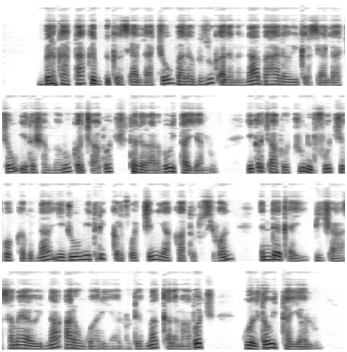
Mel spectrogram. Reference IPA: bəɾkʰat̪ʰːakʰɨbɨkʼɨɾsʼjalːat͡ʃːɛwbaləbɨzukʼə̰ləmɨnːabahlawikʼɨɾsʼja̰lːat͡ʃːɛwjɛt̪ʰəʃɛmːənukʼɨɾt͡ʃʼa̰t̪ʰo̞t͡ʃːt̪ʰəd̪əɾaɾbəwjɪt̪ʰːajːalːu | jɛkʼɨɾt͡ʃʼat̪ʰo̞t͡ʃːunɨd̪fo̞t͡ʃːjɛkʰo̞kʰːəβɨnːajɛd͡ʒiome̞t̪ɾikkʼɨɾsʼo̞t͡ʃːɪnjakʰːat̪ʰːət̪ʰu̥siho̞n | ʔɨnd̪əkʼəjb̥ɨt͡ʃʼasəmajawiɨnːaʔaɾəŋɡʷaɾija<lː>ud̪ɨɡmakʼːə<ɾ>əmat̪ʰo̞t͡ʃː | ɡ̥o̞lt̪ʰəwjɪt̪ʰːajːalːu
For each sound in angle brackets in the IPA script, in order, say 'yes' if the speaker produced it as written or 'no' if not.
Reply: yes, no

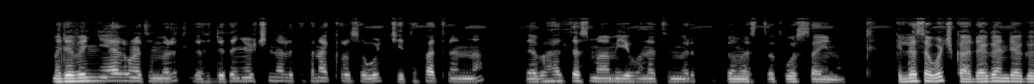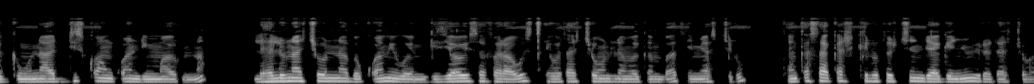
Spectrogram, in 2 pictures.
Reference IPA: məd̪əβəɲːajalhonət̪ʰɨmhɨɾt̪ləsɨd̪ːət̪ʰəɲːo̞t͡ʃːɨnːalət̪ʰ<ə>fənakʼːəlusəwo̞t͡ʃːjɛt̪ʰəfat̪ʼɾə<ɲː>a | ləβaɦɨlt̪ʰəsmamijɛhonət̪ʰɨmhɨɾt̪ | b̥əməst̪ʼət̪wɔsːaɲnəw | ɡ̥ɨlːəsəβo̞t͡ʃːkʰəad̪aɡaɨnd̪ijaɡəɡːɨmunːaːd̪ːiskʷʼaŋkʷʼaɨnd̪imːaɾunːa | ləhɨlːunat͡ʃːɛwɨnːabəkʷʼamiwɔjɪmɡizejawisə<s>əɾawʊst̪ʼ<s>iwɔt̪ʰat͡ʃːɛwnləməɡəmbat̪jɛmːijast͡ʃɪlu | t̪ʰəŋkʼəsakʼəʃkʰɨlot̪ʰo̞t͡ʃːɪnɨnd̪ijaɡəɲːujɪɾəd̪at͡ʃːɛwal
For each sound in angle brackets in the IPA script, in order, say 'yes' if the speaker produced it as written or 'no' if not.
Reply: yes, no, no, no

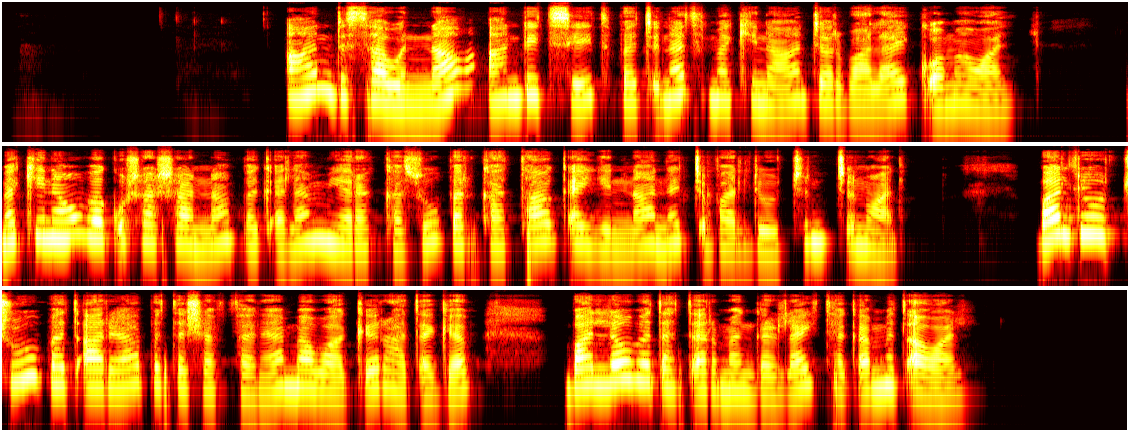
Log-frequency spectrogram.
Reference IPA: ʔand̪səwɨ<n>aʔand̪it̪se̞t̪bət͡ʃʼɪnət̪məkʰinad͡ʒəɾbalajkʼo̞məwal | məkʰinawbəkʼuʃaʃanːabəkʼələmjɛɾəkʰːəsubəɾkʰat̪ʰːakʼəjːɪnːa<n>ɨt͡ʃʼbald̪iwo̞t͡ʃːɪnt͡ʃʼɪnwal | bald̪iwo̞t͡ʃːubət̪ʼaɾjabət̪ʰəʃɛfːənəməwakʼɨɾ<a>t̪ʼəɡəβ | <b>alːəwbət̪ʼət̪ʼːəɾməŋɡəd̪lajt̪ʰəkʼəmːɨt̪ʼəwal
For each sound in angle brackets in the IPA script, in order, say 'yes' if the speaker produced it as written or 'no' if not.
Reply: no, yes, yes, yes

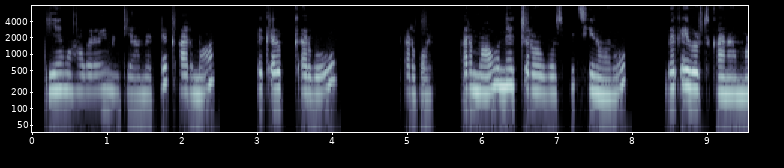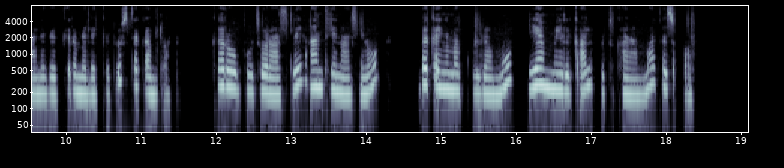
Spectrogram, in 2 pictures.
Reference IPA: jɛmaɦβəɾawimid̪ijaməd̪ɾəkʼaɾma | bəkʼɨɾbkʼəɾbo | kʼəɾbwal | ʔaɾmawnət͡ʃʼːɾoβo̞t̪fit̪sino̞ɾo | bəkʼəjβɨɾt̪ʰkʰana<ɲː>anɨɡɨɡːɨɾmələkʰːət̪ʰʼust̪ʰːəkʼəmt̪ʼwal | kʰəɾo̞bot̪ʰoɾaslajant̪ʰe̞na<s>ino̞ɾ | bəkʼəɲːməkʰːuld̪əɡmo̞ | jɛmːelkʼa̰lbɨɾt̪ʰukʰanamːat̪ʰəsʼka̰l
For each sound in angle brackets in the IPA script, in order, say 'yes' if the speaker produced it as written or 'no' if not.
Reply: no, yes

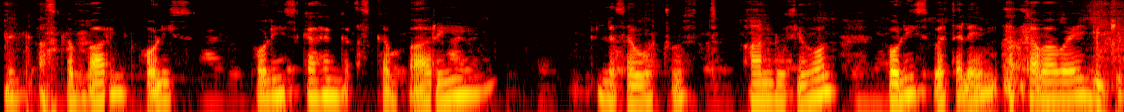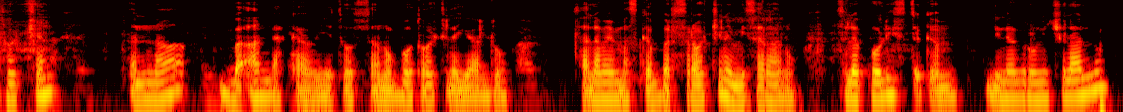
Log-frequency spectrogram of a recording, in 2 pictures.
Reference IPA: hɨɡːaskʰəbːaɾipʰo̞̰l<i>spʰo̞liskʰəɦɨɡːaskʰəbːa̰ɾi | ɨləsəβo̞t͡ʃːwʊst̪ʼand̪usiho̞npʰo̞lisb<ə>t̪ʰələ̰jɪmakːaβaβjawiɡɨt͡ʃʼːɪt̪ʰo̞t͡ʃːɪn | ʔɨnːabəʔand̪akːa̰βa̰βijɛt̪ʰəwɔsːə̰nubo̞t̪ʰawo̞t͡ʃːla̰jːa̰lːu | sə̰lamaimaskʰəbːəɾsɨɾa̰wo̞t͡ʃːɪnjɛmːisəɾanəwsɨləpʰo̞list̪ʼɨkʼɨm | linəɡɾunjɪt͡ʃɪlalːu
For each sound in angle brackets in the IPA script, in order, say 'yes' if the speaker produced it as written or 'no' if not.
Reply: yes, yes

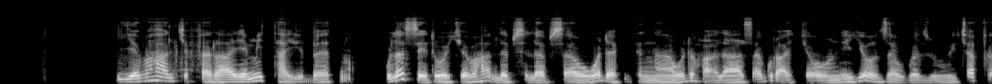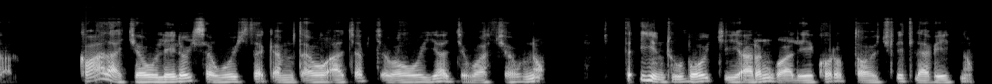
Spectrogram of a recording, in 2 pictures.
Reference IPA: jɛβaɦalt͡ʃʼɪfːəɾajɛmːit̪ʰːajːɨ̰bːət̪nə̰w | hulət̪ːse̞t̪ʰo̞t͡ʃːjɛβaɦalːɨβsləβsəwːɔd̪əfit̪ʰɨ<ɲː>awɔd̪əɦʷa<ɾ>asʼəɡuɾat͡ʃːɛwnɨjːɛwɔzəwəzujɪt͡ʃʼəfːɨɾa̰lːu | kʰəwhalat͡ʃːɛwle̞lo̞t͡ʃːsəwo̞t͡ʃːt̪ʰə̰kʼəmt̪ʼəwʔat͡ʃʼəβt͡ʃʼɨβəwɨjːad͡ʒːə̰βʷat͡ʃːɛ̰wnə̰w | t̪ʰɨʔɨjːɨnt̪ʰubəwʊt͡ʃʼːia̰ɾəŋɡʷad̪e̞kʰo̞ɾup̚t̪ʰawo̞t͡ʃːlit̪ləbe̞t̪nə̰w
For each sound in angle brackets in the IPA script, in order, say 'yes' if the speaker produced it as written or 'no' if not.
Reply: no, no

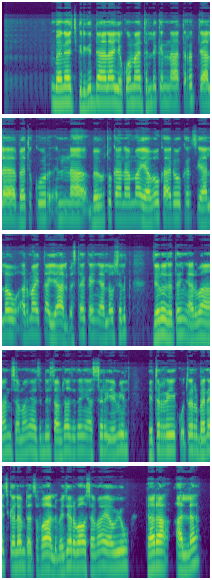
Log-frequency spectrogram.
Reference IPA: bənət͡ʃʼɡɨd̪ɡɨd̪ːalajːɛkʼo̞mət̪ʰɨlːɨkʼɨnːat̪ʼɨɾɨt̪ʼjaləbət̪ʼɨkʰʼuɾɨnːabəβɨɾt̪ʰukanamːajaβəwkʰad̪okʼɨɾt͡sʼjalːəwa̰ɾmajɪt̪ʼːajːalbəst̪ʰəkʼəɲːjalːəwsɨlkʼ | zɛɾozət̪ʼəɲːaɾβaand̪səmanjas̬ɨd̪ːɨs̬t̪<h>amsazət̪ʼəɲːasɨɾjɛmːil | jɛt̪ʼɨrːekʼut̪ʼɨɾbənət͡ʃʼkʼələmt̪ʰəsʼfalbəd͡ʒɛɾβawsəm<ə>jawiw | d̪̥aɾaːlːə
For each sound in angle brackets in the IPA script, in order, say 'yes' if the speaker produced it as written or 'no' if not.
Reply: yes, no

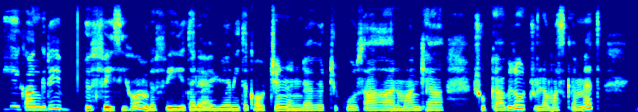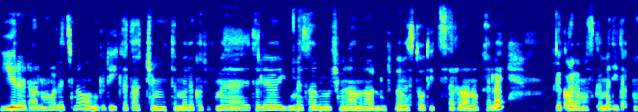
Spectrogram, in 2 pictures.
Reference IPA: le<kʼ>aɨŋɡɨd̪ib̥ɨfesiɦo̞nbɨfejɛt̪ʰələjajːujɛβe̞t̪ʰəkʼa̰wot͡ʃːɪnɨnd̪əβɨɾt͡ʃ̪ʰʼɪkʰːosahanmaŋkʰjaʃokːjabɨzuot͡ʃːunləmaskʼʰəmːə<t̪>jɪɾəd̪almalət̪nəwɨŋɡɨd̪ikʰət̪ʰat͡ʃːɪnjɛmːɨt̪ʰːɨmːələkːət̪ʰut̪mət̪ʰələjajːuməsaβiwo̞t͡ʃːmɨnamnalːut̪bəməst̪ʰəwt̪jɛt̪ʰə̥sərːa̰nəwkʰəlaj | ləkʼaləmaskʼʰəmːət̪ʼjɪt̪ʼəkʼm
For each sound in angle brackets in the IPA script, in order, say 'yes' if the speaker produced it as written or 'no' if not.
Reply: yes, no

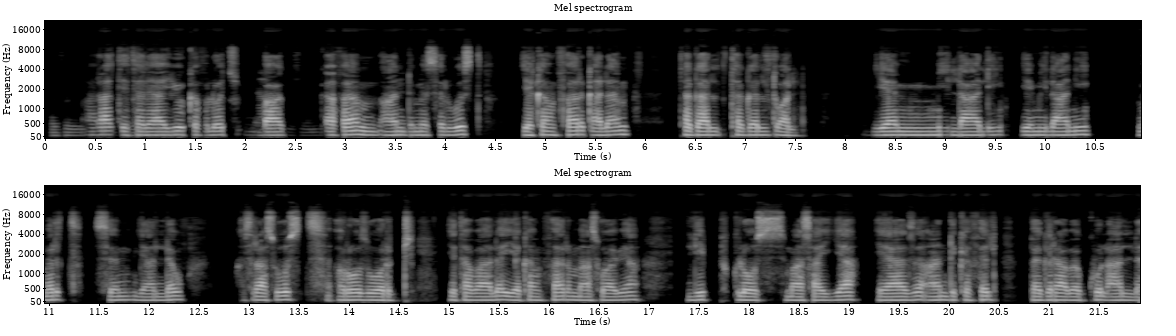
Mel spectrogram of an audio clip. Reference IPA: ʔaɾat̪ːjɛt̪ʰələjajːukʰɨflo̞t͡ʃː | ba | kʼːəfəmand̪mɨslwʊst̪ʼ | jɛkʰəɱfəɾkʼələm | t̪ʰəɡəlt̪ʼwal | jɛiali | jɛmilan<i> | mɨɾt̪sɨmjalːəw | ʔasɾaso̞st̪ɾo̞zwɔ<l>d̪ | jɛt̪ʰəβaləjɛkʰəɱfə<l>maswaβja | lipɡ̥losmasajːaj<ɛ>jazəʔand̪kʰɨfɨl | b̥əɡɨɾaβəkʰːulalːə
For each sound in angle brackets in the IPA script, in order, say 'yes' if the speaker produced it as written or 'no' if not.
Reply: yes, no, no, yes

